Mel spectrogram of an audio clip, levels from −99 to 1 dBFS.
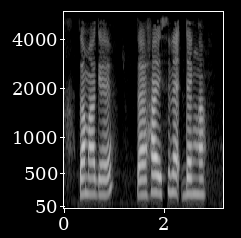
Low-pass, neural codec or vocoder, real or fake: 5.4 kHz; none; real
